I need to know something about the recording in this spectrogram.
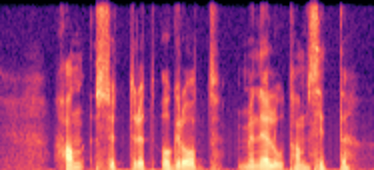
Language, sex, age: Norwegian, male, 25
